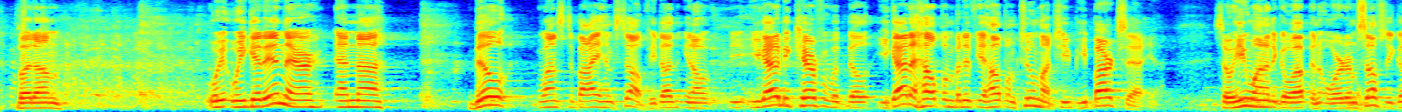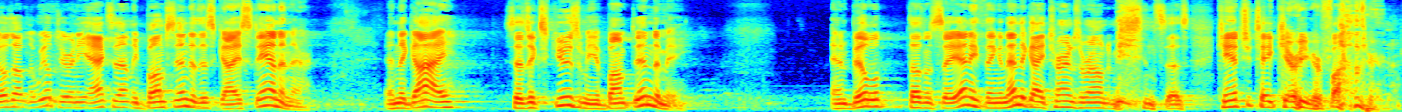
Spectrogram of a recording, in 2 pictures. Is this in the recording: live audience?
yes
